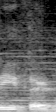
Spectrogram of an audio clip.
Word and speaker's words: Ether: stuff you got an effort I know it's pronounced ether I will always say a third just for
